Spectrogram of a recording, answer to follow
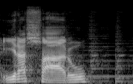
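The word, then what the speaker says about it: いらっしゃる: Because yeah, Irasharu is accented. Actually, I think I'm pretty sure it should be accented.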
